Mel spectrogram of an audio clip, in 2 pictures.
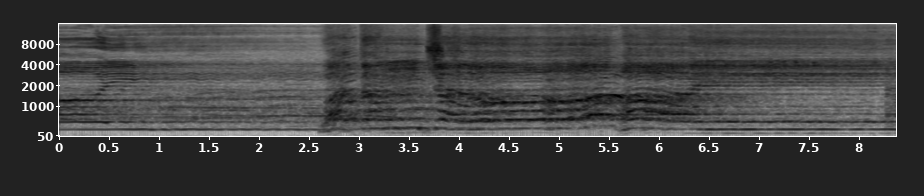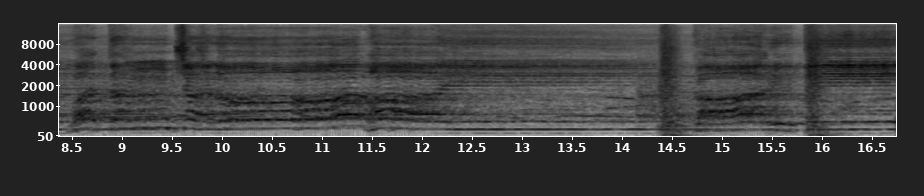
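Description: A noha, a Shia mourning lament: a man's voice chanting long, wavering phrases over a steady held drone. For the first couple of seconds only the drone sounds, then the voice comes in.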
